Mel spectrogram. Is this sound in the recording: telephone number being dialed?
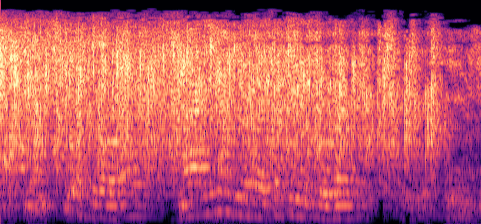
no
